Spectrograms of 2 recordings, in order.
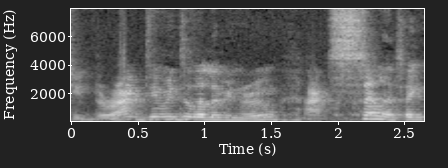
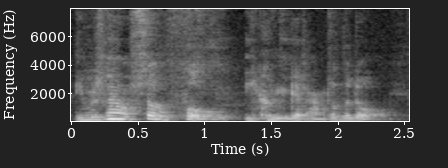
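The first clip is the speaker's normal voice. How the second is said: usual speaking voice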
